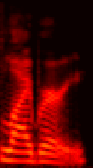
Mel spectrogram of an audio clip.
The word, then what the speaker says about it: library: We're not picking berries. It's library.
